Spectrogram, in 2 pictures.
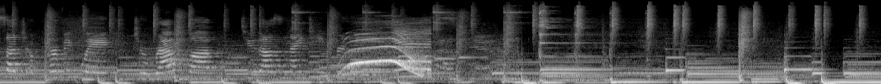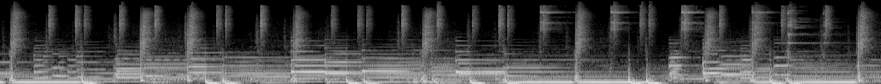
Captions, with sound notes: - This is such a perfect way to wrap up 2019. (cheering) (soft joyful music)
